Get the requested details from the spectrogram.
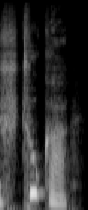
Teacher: Поглянь, у слові щука є чотири букви, але п'ять звуків. Адже ща передаємо двома шиплячими: ш і ч.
